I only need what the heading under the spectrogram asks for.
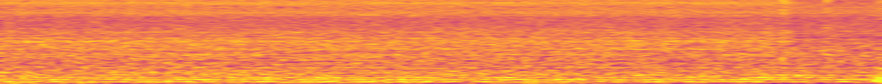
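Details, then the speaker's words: LS-swapped Miata fuel pump priming after adding a few gallons of fuel, following an earlier loud pump: a steady, even low hum for several seconds with no whine or rising pitch; normal priming. "i think it was because the fuel pump was getting kind of loud and that sounds a lot"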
